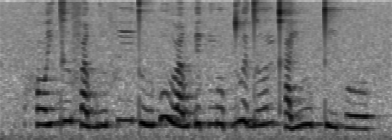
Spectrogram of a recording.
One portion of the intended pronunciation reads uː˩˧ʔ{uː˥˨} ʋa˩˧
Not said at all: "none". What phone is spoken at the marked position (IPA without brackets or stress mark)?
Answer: uː˥˨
